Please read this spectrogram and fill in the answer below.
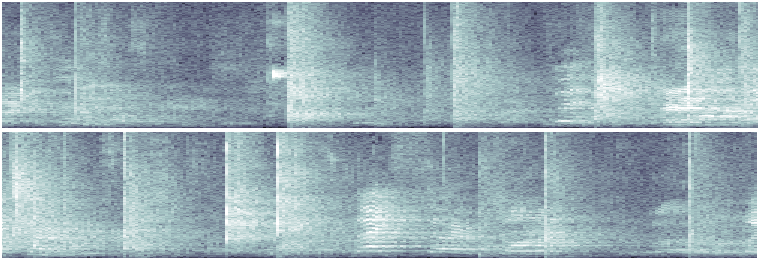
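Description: A volleyball being played in an echoing gym: several sharp slaps of hands and arms striking the ball during a rally, each with a reverberant tail, while players call out between the hits.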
